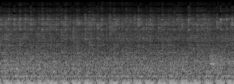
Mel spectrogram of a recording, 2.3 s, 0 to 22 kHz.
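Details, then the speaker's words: Chevy Z71 at auction, jump-started with a booster pack, warning lights flashing: just after start-up a busy metallic rattle over steady idle drone that doesn't go away; something badly wrong internally, possibly timing chain, unconfirmed. "I was hoping that rattling was going to go away. Let's shut it off. No, I don't think that rattling is going to go away, guys. There's something very wrong."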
